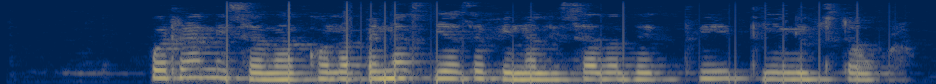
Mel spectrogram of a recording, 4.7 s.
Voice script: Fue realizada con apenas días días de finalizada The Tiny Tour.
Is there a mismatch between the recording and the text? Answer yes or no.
yes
